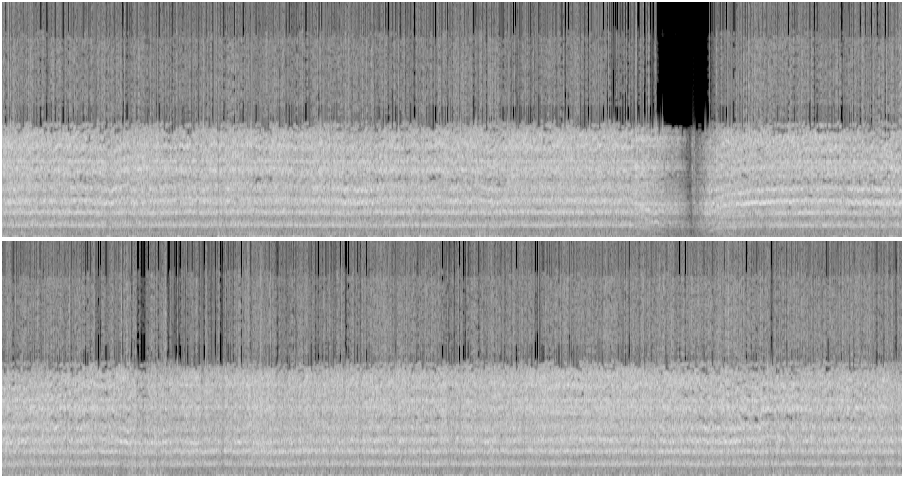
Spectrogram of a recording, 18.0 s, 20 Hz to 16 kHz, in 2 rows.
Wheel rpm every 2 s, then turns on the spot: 230, 230, 230, 120, 220, 220, 230, 230, 230.
none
